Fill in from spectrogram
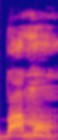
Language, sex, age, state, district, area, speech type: Odia, male, 45-60, Odisha, Balangir, urban, read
